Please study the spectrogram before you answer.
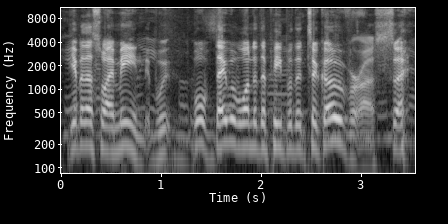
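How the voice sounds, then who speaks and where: A man's voice: sits high, animated, quick pace, fairly bright tone. A man from South Africa who hosts a watch-party stream, rambling and swearing freely in casual chat.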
